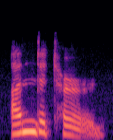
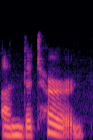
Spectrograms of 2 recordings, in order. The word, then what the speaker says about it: undeterred: code my calendar true undeterred the stress is on the end which is unusual for English undeterred snarl because your tongue's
